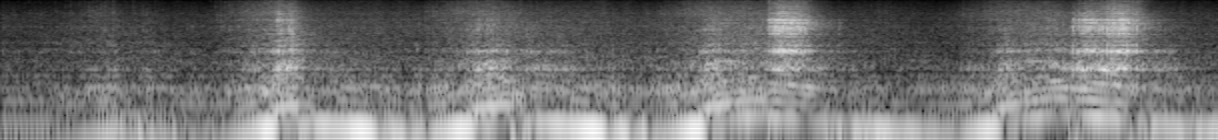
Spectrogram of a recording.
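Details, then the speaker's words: Dodge Neon with an old used muffler temporarily fitted: engine blips several times, each bringing a harsh raspy exhaust drone; sounds much worse than before, and the muffler is doing little to quiet it. "oh hell no that one sounds so much worse so much worse and that's kind of the only Muffler I have"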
